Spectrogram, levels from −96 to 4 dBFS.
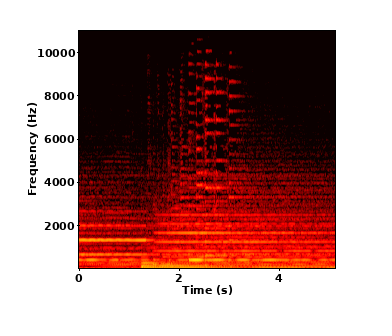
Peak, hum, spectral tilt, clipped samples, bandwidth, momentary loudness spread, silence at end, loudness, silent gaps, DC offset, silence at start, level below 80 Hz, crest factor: -20 dBFS; none; -6.5 dB/octave; under 0.1%; 11 kHz; 10 LU; 0 s; -36 LUFS; none; 0.3%; 0 s; -44 dBFS; 16 dB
